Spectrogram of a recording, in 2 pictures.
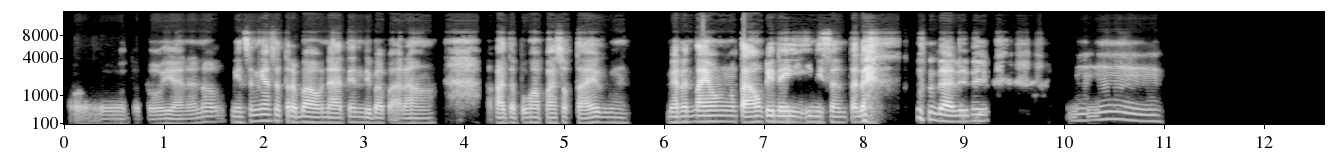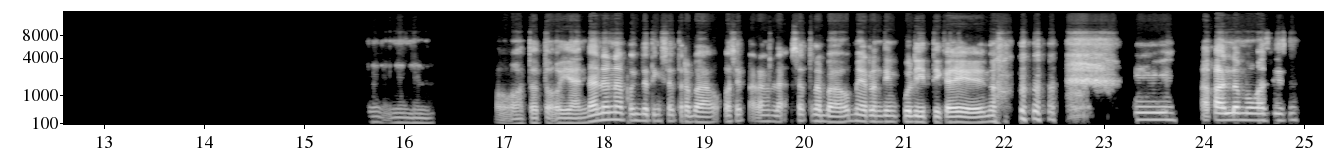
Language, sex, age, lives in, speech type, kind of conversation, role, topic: Filipino, male, 35-39, Philippines, conversation, unstructured, none, Ano ang ginagawa mo kapag naiinis ka sa tuwing naaalala mo ang isang tao?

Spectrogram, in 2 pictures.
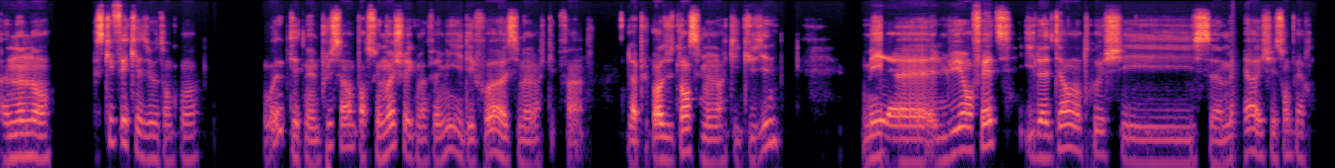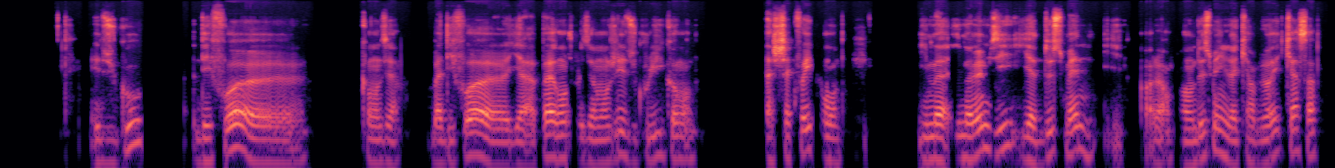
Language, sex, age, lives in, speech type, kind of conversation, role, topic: French, male, 20-24, France, conversation, unstructured, none, Comment trouves-tu un équilibre entre le plaisir et les économies ?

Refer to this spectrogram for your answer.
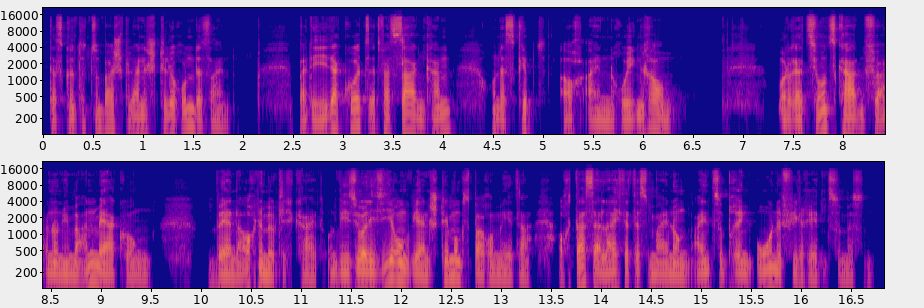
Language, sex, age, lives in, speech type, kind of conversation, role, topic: German, male, 50-54, Germany, read, expert-assistant, expert, Wie findet man heraus, warum gute Mitarbeiter plötzlich weniger motiviert sind und ihre Leistung nachlässt?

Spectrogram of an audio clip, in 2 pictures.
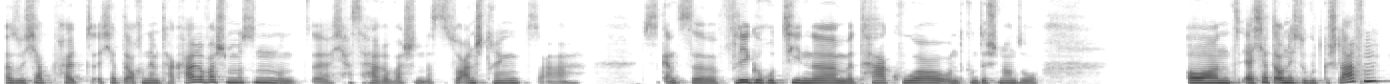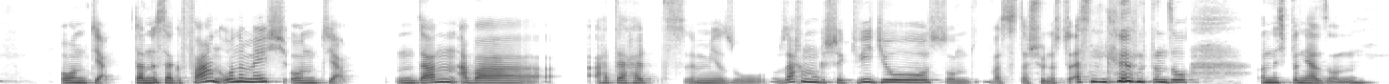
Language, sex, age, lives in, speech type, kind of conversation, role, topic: German, female, 35-39, Germany, conversation, advice, user, Wie kann ich meine Gefühle besser erkennen und benennen?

